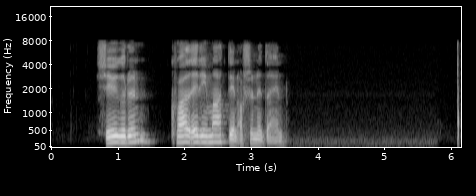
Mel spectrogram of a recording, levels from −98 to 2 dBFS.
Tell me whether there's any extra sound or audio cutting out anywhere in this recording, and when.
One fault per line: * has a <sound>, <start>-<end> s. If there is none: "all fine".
all fine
